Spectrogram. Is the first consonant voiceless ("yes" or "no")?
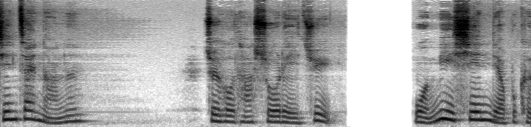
no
